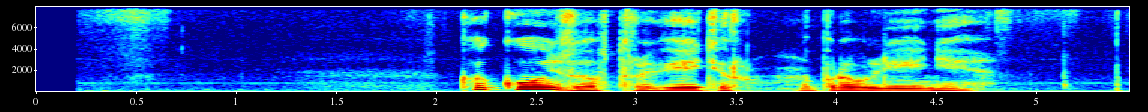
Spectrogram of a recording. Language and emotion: Russian, sad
